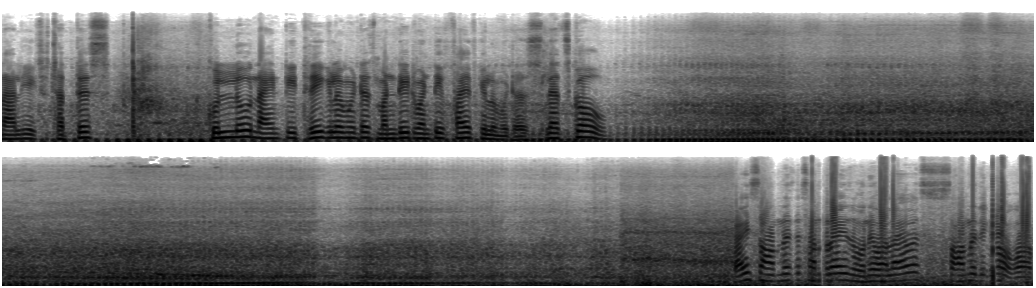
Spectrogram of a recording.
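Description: A motorcycle engine hums and revs steadily as the bike rides along.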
